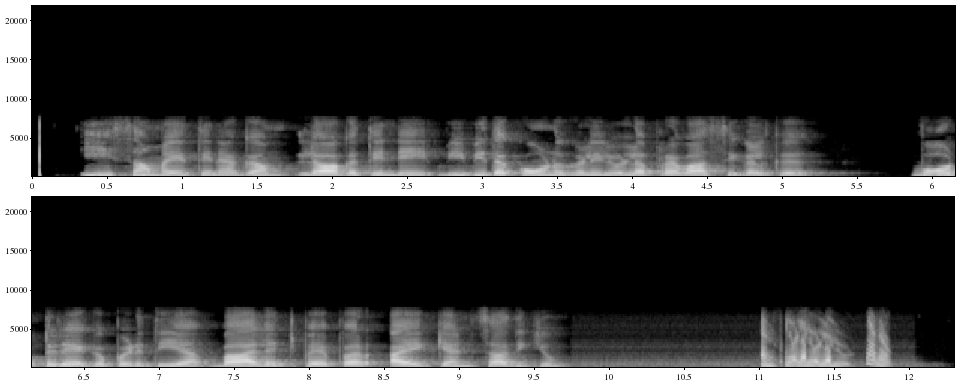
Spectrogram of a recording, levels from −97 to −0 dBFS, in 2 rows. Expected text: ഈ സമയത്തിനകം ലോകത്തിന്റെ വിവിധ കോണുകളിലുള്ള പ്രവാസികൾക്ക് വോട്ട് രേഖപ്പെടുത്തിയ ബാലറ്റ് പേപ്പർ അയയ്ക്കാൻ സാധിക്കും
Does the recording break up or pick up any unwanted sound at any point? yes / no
yes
